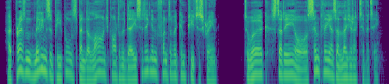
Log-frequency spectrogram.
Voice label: locutor ingles english voiceover; speaker Inglese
